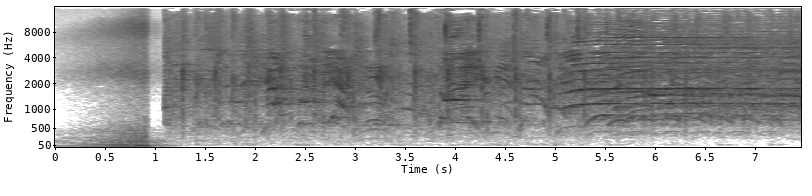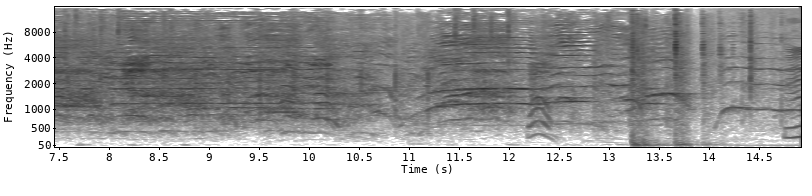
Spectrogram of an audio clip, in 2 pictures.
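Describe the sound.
A crowd at the Swedish Championships in classic powerlifting cheers and shouts encouragement at a woman's personal-best 200 kg deadlift, many voices overlapping loudly and steadily for the whole stretch, after a heavy thud near the start.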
